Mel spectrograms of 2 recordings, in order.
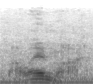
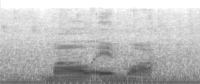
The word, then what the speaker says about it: Malinois: Malinois. It's French. Apparently I said it wrong. Huh? I do that. You I said it. what wrong? I said it wrong. Malinois. Malinois. Yep. That's what it is.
